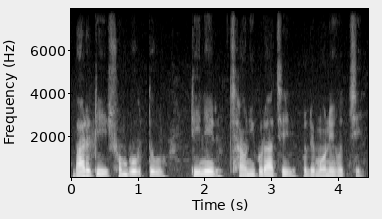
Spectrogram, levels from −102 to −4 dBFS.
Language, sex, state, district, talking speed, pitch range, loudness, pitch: Bengali, male, West Bengal, Alipurduar, 120 wpm, 115-130 Hz, -21 LUFS, 125 Hz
